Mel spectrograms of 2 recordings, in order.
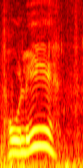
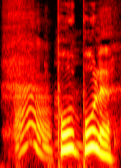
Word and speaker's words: Pole: geht sowas von krass und wie wird ausgesprochen wi das ne Po ja ich hab ne Pole ne wie Po genau schon cool Alter das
